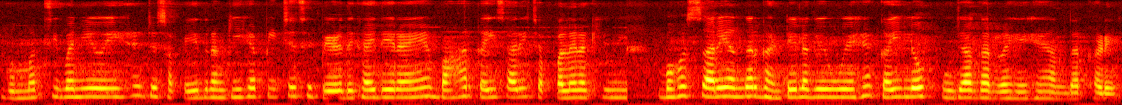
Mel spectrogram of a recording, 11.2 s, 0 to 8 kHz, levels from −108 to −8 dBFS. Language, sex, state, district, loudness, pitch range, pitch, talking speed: Hindi, female, Uttar Pradesh, Etah, -35 LUFS, 215-245 Hz, 230 Hz, 215 wpm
